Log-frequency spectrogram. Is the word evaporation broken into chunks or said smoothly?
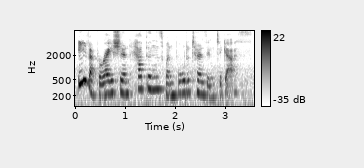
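smooth. Evaporation is said smoothly without breaks. "all together without the chunking"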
